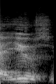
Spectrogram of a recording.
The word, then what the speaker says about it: Youss: Youss. Youss is cool, man.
